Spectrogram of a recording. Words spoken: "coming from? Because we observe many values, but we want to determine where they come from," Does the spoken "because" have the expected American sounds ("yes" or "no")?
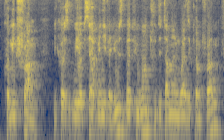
yes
